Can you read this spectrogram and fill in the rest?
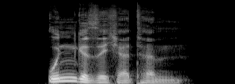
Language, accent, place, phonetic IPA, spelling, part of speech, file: German, Germany, Berlin, [ˈʊnɡəˌzɪçɐtəm], ungesichertem, adjective, De-ungesichertem.ogg
- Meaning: strong dative masculine/neuter singular of ungesichert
